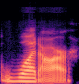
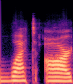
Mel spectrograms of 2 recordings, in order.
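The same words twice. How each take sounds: First: The two words are run together and reduced. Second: The two words are said separately and fully. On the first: "turns into" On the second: "The what are"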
